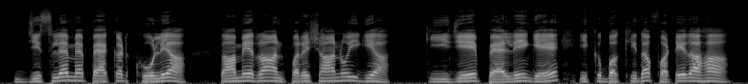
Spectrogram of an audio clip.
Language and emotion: Dogri, surprised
